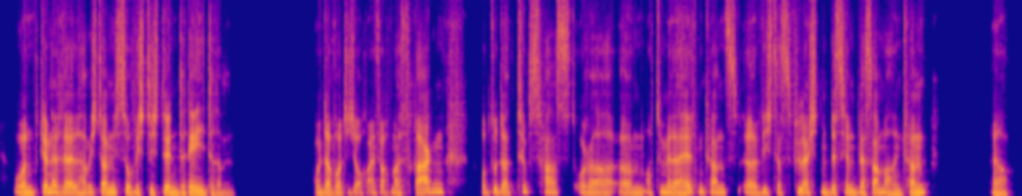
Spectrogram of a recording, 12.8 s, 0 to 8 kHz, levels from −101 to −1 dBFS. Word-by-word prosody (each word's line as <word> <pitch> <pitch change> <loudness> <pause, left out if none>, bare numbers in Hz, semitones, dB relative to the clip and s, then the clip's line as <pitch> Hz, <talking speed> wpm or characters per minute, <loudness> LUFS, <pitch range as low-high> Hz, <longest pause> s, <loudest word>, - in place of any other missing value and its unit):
und 135 -3 +1
generell 140 -3 +4
habe 140 +1 -1
ich 130 - -2
da 140 0 +4
nicht 145 +1 +2
so 145 -2 +1
wichtig 135 -1 0
den 135 -2 +5
Dreh 130 -1 +4
drin. 120 -2 -7 1.0
Und 135 -1 -2
da 130 -2 +4
wollte 140 +1 -2
ich 145 - -5
auch - - -6
einfach 140 - -5
mal 145 -3 -2
fragen, 155 +6 +2 0.4
ob 150 -1 -5
du 155 - -1
da 145 -1 0
Tipps 175 +9 -6
hast 150 -1 -2
oder, 135 -3 -2
ähm, 130 -2 -3
ob 145 - -8
du 155 - -5
mir 145 -2 +2
da 135 -1 +3
helfen 155 +5 +2
kannst, 145 0 -3
äh, 140 -4 0
wie - - -1
ich 145 - -2
das 155 -5 -6
vielleicht 150 -1 0
ein 150 -3 -1
bisschen 145 -2 0
besser 135 +2 +1
machen 125 -5 0
kann. 130 +7 +3 0.8
Ja. 120 0 -2
140 Hz, 200 wpm, -24 LUFS, 130-150 Hz, 1.0 s, den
